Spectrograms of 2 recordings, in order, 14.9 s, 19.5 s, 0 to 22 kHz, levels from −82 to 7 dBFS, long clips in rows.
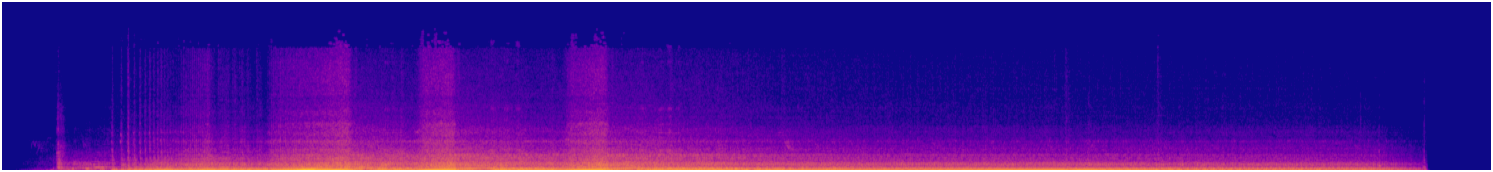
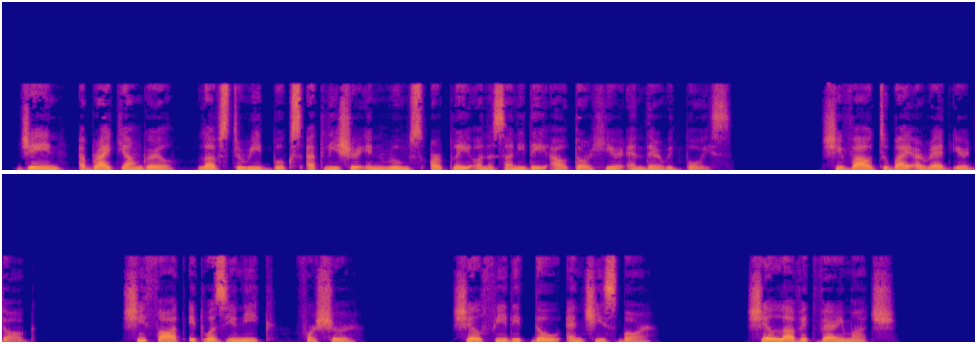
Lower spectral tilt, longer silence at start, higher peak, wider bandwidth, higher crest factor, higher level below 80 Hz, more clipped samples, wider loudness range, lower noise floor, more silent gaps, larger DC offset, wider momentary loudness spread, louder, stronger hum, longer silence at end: first, -8.5 dB/octave vs -4 dB/octave; first, 0.55 s vs 0.15 s; first, 0 dBFS vs -4 dBFS; first, 13.5 kHz vs 12 kHz; about the same, 18 dB vs 18 dB; first, -24 dBFS vs -68 dBFS; neither; first, 8 LU vs 3 LU; second, -53 dBFS vs under -90 dBFS; second, none vs 7.41-8.11 s, 10.15-10.85 s, 13.45-14.15 s, 16.40-17.10 s; neither; first, 14 LU vs 10 LU; first, -19 LUFS vs -22 LUFS; neither; second, 0.65 s vs 0.8 s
